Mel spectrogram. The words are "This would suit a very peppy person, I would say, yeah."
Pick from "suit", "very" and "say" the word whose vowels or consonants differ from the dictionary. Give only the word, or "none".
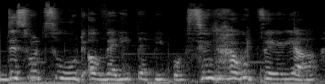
none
